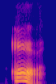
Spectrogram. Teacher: You got to open your mouth wide for a long kind of dark a sound. · Now, the key to really nailing this sound is all in the technique. You gotta open your mouth wide for a long, kind of dark ah sound, just like the A in the word father. · Now, its name and its sounds are basically the same. It's a pure, open ah sound. Seriously, just think about what you say when a doctor tells you to open wide. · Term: German A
